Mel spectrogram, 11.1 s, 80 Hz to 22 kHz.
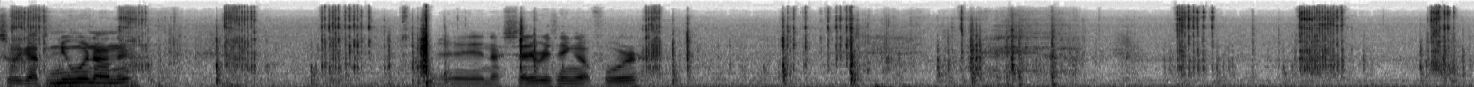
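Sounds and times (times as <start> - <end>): ratchet wrench clicking: 0.0 - 3.0, 8.8 - 11.0.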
